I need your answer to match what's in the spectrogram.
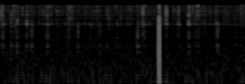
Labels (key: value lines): label: ambient
recorder: HydroMoth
